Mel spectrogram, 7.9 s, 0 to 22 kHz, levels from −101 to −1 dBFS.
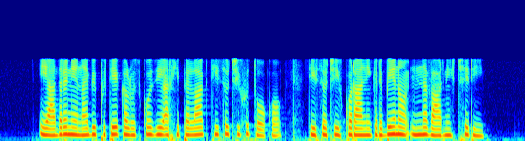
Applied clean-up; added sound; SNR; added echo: none; none; none; none.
